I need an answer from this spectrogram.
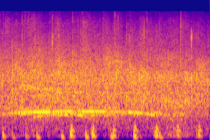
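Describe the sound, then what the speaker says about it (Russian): Applause at the closing ceremony of a national student graduation event, a continuous even crowd clapping heard under loud rhythmic thumping music with a steady beat. "Эти аплодисменты вам."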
